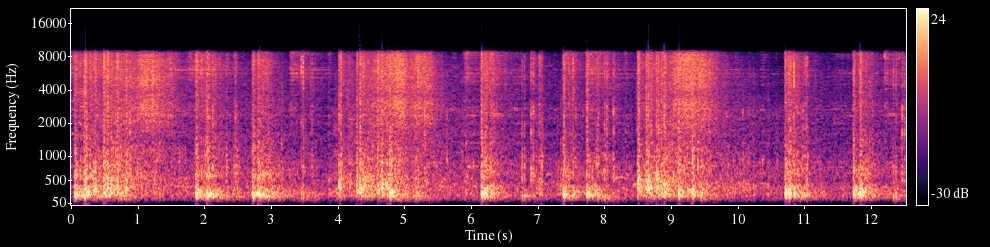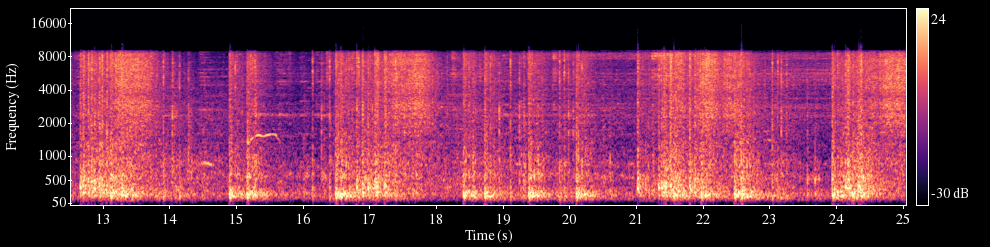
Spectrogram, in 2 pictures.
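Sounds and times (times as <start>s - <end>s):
firework shells bursting: 0.0s - 25.0s.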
